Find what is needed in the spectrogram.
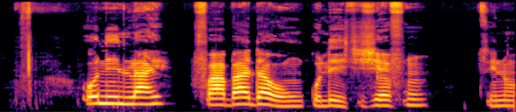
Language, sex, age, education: Yoruba, female, 15-29, tertiary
